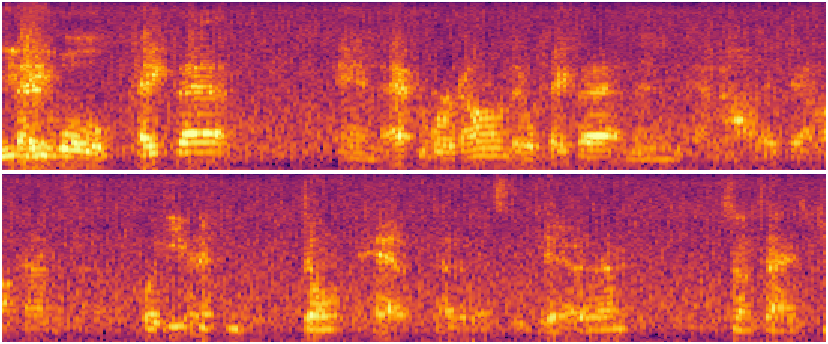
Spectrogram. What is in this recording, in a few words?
Daughters Bedroom Unexplained whisper (Get out) AMPLIFIED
